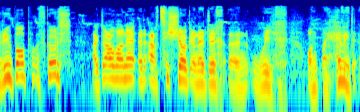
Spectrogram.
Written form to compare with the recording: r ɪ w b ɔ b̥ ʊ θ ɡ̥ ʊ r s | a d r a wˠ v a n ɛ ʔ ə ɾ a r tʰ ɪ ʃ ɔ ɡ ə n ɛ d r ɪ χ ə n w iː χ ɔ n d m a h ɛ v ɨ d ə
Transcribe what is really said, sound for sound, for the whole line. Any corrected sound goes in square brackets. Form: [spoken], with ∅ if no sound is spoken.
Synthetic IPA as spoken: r ɪ w b ɔ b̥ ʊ θ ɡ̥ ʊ r s | a d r a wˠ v a n ɛ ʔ ə ɾ a r tʰ ɪ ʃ ɔ ɡ ə n ɛ d r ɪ χ ə n w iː χ ɔ n d m a h ɛ v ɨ d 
